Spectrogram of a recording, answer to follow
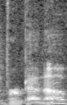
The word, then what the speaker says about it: verbena: it's an upright variety I love verbina some people also pronounce it verbena but I don't know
